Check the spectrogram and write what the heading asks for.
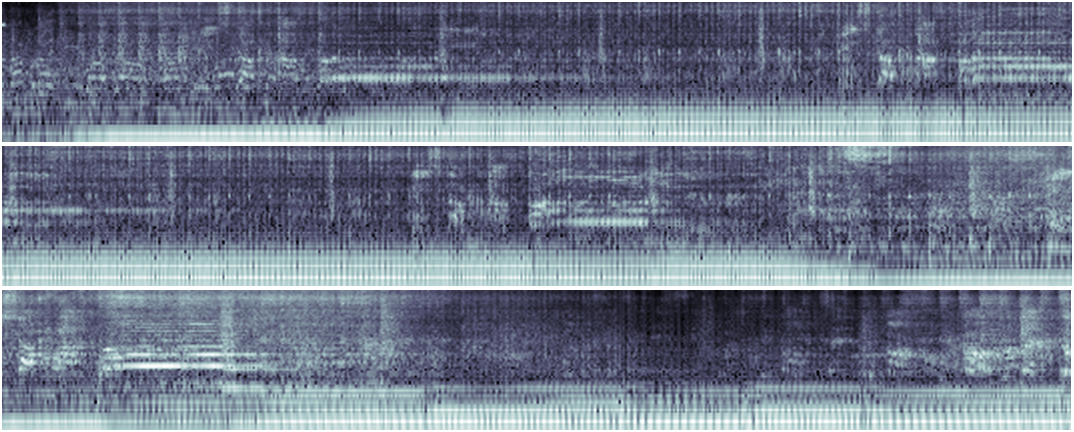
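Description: Music with very heavy, sustained deep bass played loud through a newly installed car audio system with a subwoofer, heard inside the car's cabin; the bass comes in about a second in.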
